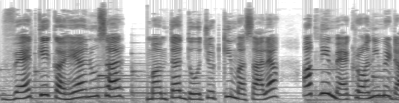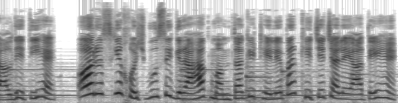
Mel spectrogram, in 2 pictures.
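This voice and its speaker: A woman's voice: a little high, lively intonation, unhurried, fairly bright tone, soft background music. A woman reading scripted story narration for a cartoon.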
